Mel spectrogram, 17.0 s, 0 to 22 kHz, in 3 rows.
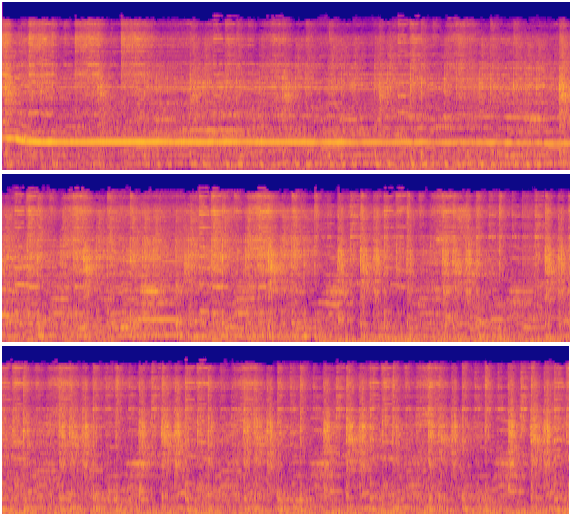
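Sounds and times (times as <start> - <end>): live hip-hop music: 0.0 - 17.0.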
